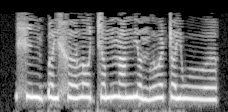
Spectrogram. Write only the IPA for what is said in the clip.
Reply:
xi˨˩ŋ ɓə˨˩˦jxəː˨˩˦lɔ˧ cə˧˥mŋa˧˥ŋ jə˨˩˨ŋlu˧ə̯ʈə˧j wu˨˩ə̯

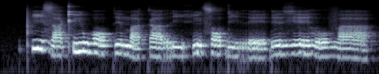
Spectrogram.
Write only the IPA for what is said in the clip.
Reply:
pʰi˦za˨kʼĩ˦ wɔ˦˨kɪ˦ma˨ ka˨ri˨hĩ˦ sɔ˦ɗi˨reː˨ ɗɪ˦ɣeː˦lo˨˦ va˦˨

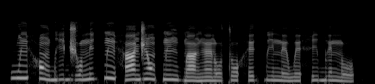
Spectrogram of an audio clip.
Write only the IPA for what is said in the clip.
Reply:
wĩ˦ hɔ̃˦˨ɡ͡bi˨˦d͡ʒo˧ni˦ k͡pĩ˦˨hã˨˦d͡ʒɔ̃˦˨k͡pĩ˧ ɡ͡bã˨ɡɛ̃˨ ɾo˨ to˧he˧k͡pi˧ne˨ we˨hi˧be˧ no˨

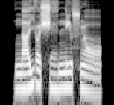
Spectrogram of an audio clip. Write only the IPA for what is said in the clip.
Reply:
najɤ ʃɛ̤ ni sʷɑ̃

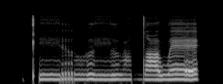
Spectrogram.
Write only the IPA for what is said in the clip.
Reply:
kʼe̤ ro̤le̤lṳ dˤawɛ

